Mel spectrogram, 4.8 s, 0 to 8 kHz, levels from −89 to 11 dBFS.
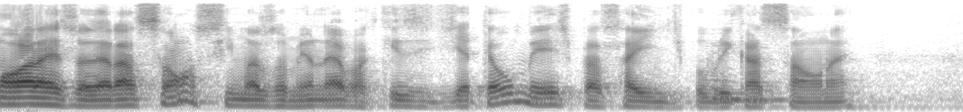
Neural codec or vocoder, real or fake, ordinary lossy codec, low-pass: none; real; none; 7.2 kHz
